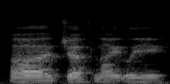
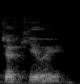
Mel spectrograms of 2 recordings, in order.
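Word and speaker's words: Geoff Keighley: Jeff Knightley. Is that how you pronounce his name? Keeley. Jeff Keeley.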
